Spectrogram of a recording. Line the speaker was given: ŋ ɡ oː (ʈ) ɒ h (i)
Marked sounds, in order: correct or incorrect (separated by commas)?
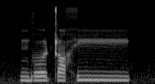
correct, incorrect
